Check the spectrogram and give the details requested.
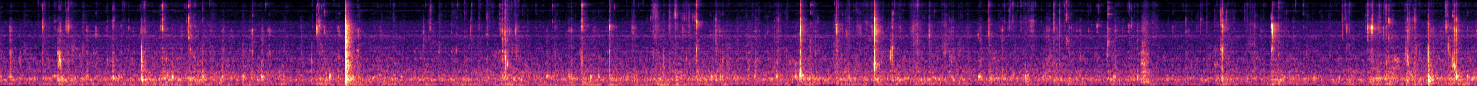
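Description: Close-miked chewing and mouth sounds of someone eating fried fish and rice by hand, with scattered sharp clicks and crunches; the loudest comes about seven seconds in.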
